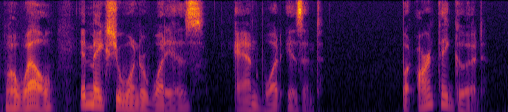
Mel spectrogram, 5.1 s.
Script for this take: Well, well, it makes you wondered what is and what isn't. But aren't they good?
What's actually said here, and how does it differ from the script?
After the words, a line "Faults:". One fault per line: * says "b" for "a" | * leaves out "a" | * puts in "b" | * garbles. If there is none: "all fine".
Well, well, it makes you wonder what is and what isn't. But aren't they good?
Faults:
* says "wonder" for "wondered"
